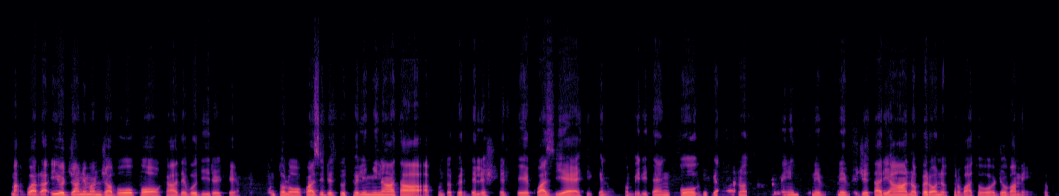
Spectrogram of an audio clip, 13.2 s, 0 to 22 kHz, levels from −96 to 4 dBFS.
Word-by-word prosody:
Mah, - - -2
guarda, - - +4
io 145 +1 +6
già 110 - +1
ne 130 - +2
mangiavo 90 -5 +3
poca, 75 0 +1
devo 80 +6 0
dire 80 -2 -3
che - - -8 0.3
appunto - - -4
l'ho 80 -2 +3
quasi 95 +1 +1
del 85 -2 -3
tutto 90 +1 -4
eliminata, 85 -1 +3
appunto 85 -1 -6
per - - -6
delle 80 0 -4
scelte 75 -1 -5
quasi 80 +1 +1
etiche, 85 -1 +1
non 75 -1 -17
mi 75 - -8
ritengo 85 0 -1
vegano 90 -4 -4
assolutamente 85 +3 -8
né 80 -2 -2
né 95 -1 0
vegetariano, 85 -4 +1
però - - +4
ne - - -1
ho - - -7
trovato 70 -1 -3
giovamento 75 -7 -5
85 Hz, 160 wpm, -32 LUFS, 80-90 Hz, 0.3 s, io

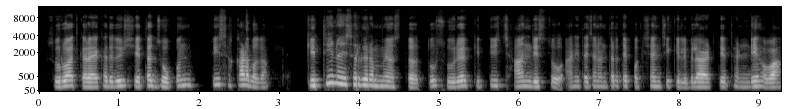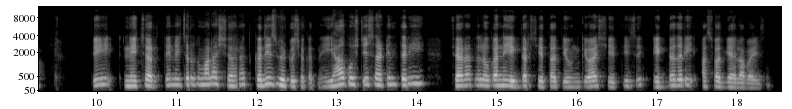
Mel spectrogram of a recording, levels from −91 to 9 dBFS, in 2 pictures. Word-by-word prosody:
सुरुवात 170 +3 +5
करा. 145 -1 +6
एखाद्या 155 +2 -1
दिवशी 170 +1 +3
शेतात 170 +2 +1
झोपून 175 +5 -1
ती 190 +3 -7
सकाळ 195 -2 +2
बघा. 140 -5 -3 0.5
किती 185 +8 +3
निसर्गरम्य 200 -8 +4
असतं. 150 -3 -2 0.2
तो 170 - 0
सूर्य 170 -1 0
किती 165 +2 -8
छान 160 0 -3
दिसतो 150 -1 -1
आणि 160 - -9
त्याच्यानंतर 155 +1 -6
ते - - 0
पक्ष्यांची 155 +2 -6
किलबिलाट, 145 -2 +2
ते, 150 - 0
थंडी 155 0 -1
हवा. 140 -3 +3 0.7
ती 210 +3 -1 0.2
नेचर, 170 +1 +4
ते 195 - -2
नेचर 205 +1 -1
तुम्हाला 215 +2 +2
शहरात 210 +1 -3
कधीच 210 +4 +3
भेटू 185 -4 +5
शकत 155 - -9
नाही. 150 +2 -12
ह्या 185 +6 +4
गोष्टीसाठी 220 -1 +1
तरी 235 +4 +2 0.4
शहरातल्या 195 +2 +4
लोकांनी 185 0 +2
एकदा 165 +2 +2
शेतात 155 0 -1
येऊन 150 -1 -6
किंवा 155 +2 +2
शेतीचे 165 +6 -9 0.2
एकदा 150 +5 -2
तरी 190 +1 +1 0.2
आस्वाद 155 -1 -2
घ्यायला 140 -2 -1
पाहिजे. 125 +8 -7
170 Hz, 160 wpm, -28 LUFS, 150-195 Hz, 0.7 s, करा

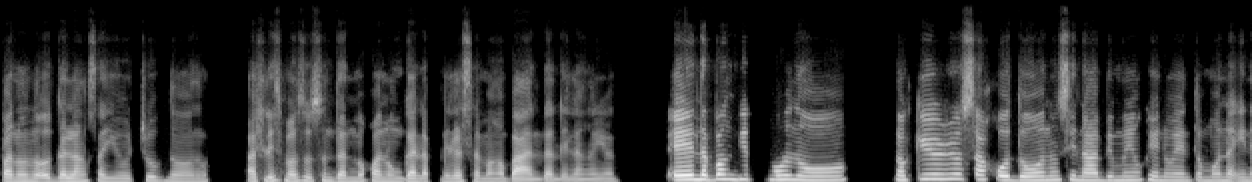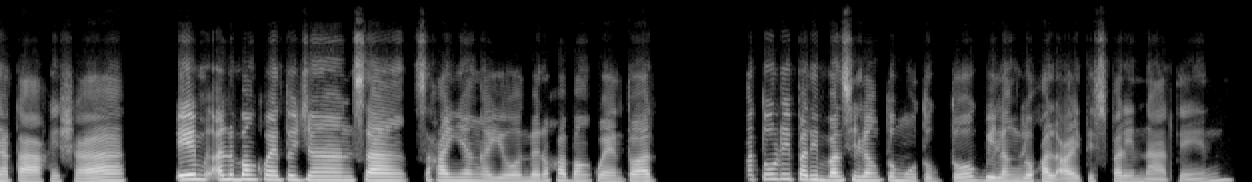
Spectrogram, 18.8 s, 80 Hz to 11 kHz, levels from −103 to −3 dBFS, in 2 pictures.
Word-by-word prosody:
panonood 185 -2 +1
na 185 0 +1
lang 185 - -5
sa 195 -1 -5
YouTube 175 +4 -6
'no, 180 0 -7 0.2
at 190 0 -2
least 205 +2 -2
masusundan 190 -1 -2
mo 180 - -4
kung 195 -1 -2
anong 180 -1 -6
ganap 170 -3 0
nila 165 -1 -4
sa 175 +1 -5
mga 160 -1 -6
banda 145 -1 +2
nila 145 0 -8
ngayon. 150 +1 -10 0.4
Eh, 260 +1 +12
nabanggit 275 0 +5
mo 260 +1 +4
'no, 235 -1 +2 0.4
na 255 - +4
curious 295 +2 +2
ako 250 -3 +5
dun 230 +2 +3
nung 245 - -3
sinabi 225 -3 +1
mo 225 +1 -1
'yung 230 - -3
kinuwento 210 -3 -4
mo 200 - -5
na 200 -1 -3
inatake 180 -4 -2
sya. 185 +5 0 0.4
Eh, 275 +2 +7
ano 275 -1 0
bang 280 -1 +2
kwento 260 -1 0
diyan 235 -1 -1
sa 220 -3 +3
sa - - -9
kanya 205 -1 -2
ngayon, 185 0 -4
meron 190 +1 -3
ka 210 -2 -3
bang 190 -1 -4
kwento 175 0 -4
at 200 0 0 0.7
patuloy 295 +2 -4
pa 275 - +2
rin 255 -3 -1
ba 225 - +4
silang 220 -3 -2
tumutugtog 200 -1 -6
bilang 185 -2 -2
local 180 0 -1
artist 155 +3 -4
pa 170 - -2
rin 160 0 -9
natin? 150 - -10
200 Hz, 200 wpm, -23 LUFS, 180-235 Hz, 0.7 s, Eh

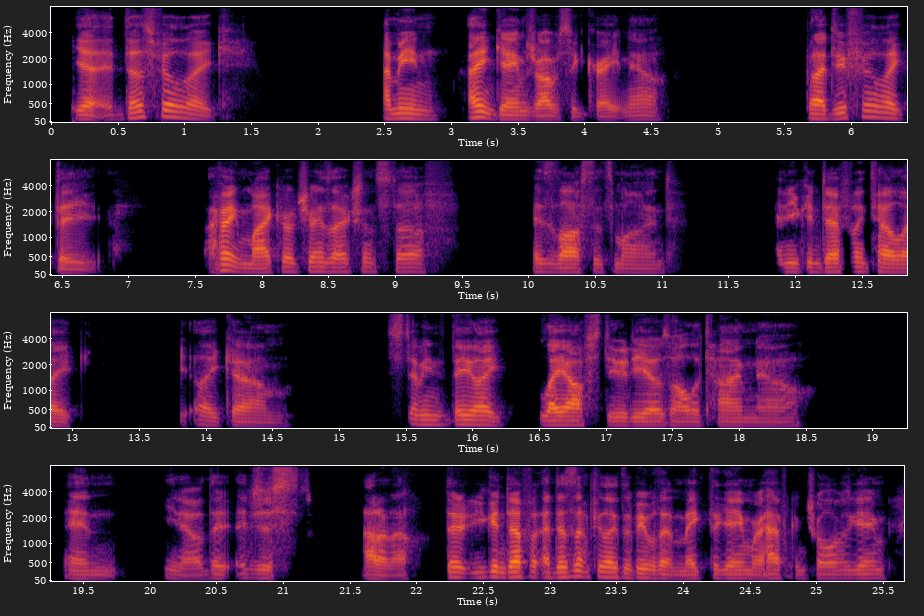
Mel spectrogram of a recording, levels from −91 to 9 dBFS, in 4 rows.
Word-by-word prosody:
Yeah. - - +5
It 110 - -4
does 155 +8 +2
feel 160 -3 +1
like 125 -4 -2 1.2
I 120 - +7
mean, 120 -5 +2 0.2
I 135 - +6
think 145 -7 +7
games 105 -2 +3
are 95 - +2
obviously 95 -2 +1
great - - -1
now. 100 0 -7 1.1
But 120 - +4
I 115 - +8
do 130 +3 0
feel, 155 +2 -3
like, 130 -6 0
they 90 -1 -1 0.8
I - - -2
think 150 -5 +8
microtransaction 115 +2 0
stuff 110 -1 -6 0.6
has 110 -1 -6
lost 105 -1 +2
its 105 -1 -7
mind. 100 -2 -10 0.8
And 110 - -4
you 110 - 0
can 110 +1 -5
definitely 115 +2 +1
tell, 105 0 +2
like 100 -3 -2 0.9
like, - - -6
um, 90 -2 -4 0.7
just, - - -3
I - - -1
mean, 120 -2 -5
they, 120 0 +3
like, 115 -3 +2 0.2
lay 110 0 +5
off 110 -1 +4
studios 100 -1 0
all 95 0 -1
the 95 - -6
time 95 -1 -4
now. 95 0 -9 0.9
And, 95 -2 -4 0.3
you - - -12
know, - - -3
they - - -4
it - - -8
just - - -1 0.4
I - - +3
don't - - +2
know, - - -5 0.3
there 130 - +3
you 125 0 -6
can 135 -2 +5
defi 130 +1 +6
it - - +1
doesn't 130 +2 +2
feel 130 - +1
like 125 - +2
the 110 - -5
people 110 -1 +2
that 95 - +1
make 95 0 -1
the 110 - -3
game 100 -1 0
or - - +3
have 105 0 +2
control 100 0 -6
of 100 - -10
the 105 - -8
game 105 0 -2
105 Hz, 180 wpm, -27 LUFS, 100-120 Hz, 1.2 s, I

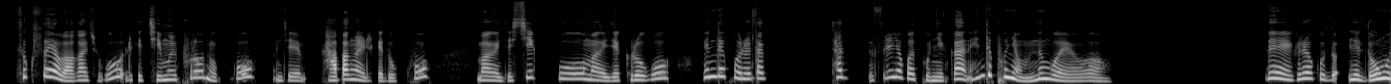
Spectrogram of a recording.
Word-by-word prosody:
숙소에 350 0 0
와 165 - +4
가지고 195 - -2
이렇게 200 0 -6
짐을 215 +3 -1
풀어놓고 305 - -2 0.2
인제 180 -1 -4 0.2
가방을 210 +3 +3
이렇게 165 0 -5
놓고 280 - -4 0.4
막 190 -1 0
인제 170 0 -4
씻고 265 - -2
막 205 -5 +1
인제 170 +1 -1
그러고 215 +9 0 0.3
핸드폰을 335 -7 +2
딱 275 -1 -1 0.6
찾 335 -1 0 0.3
쓸려고 310 -5 +1
보니까 185 +6 +1
핸드폰이 340 - +4
없는 225 +11 +3
거예요. 160 -6 -3 1.5
네 270 -6 +4
그래 245 +6 +1
갖고 255 -3 0 0.4
너무 240 +9 +8
235 Hz, 280 characters per minute, -23 LUFS, 180-285 Hz, 1.5 s, 너무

